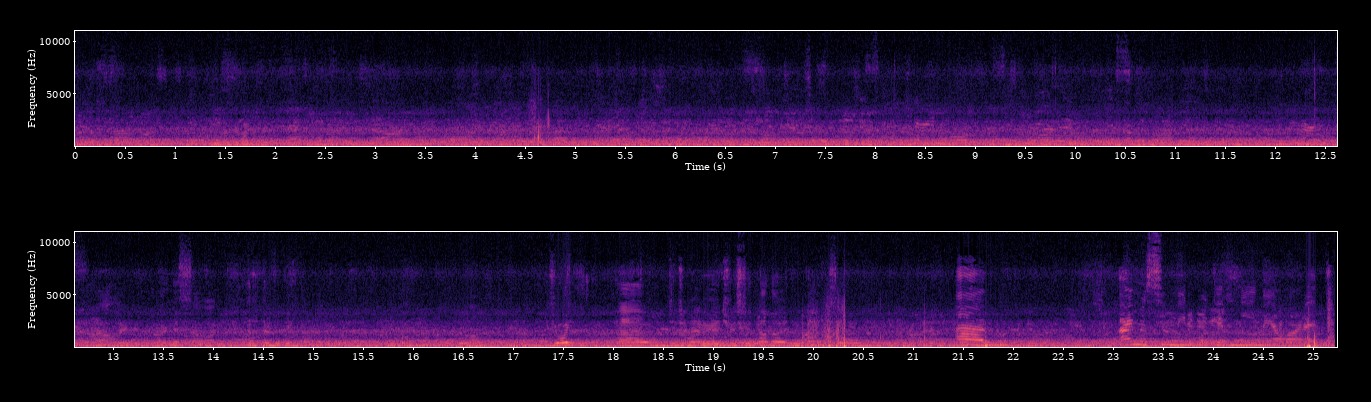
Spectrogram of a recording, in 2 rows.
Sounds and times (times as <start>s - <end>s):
Speech: 21.4s - 22.0s, 23.1s - 25.2s.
